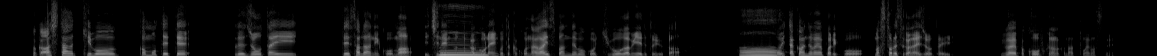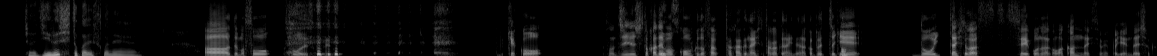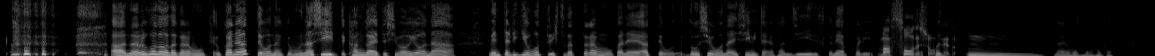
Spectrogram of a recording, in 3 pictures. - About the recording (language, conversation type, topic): Japanese, podcast, ぶっちゃけ、収入だけで成功は測れますか？
- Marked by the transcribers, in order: chuckle; chuckle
